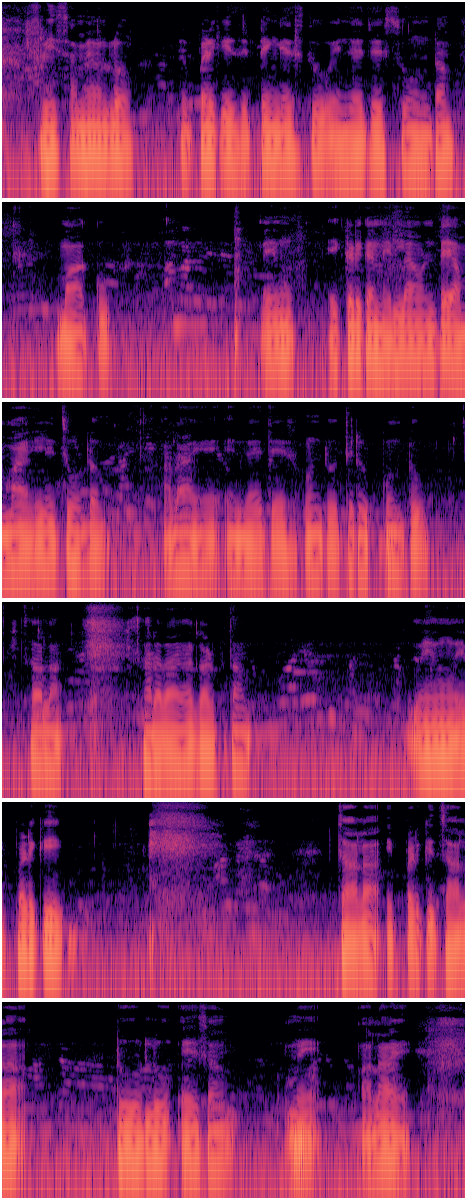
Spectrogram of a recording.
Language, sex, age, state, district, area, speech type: Telugu, male, 18-30, Telangana, Nirmal, rural, spontaneous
